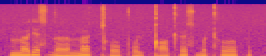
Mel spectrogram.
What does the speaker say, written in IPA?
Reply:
mœ˧˥ɾʲɛ˥s ɡœː˩ mœ˥ǀʰo˩ pʼo˩lʲǃɑ˩ʈʰø˥sɡʷə˧ ʈʰʊː˥p

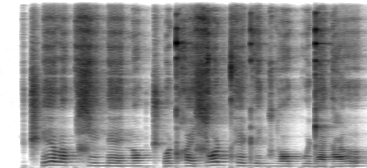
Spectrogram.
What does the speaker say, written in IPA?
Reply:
t͡ʃʼelˠɤk ɕenɛ nɔɡt͡ʃʼoɖχɛɕɔɖ t̪ʰɛɖðeɡʎɔ kʷaɖaɡʕɤ

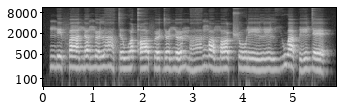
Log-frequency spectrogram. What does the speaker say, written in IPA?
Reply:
ŋefa nɐŋœla̤ təwoqʼɒ fœdœnœ ma̤ ŋɒmɒʈ͡ʂoɾẽ lẽli̤ wapẽ dɛ

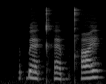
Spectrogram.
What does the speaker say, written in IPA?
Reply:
ɓɛkʰɛb qʰe

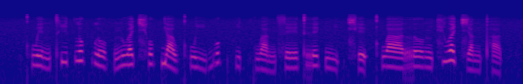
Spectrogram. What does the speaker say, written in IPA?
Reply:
kʰwe˩˦ntʰi˦˥t̚lo˥˩k̚ loː˨˩k̚nu˦˥a̯t͡ɕʰo˦˥k̚ ja˩˦wkʰwiː˩˦bo˥˩k̚fi˨˩t̚ kwa˩˦nseː˦˥tre˥˩k̚ mi˨˩ʔt͡ɕʰe˨˩ʔ kʰwaː˧rɤː˧ŋt͡ɕu˥˩a̯ t͡ɕa˧npʰa˨˩t̚

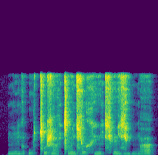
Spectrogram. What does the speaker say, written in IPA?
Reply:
ŋũɡə̃ʔuǀʊ ʐãǀə̃d͡ʑə˞ xĩt͡ɕʰẽ ʑiŋ͡mã

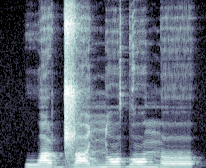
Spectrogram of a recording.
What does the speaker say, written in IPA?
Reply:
wa˧ɖ͡ʐa˧ ɲɔ˥dɔ˥ nəː˧

